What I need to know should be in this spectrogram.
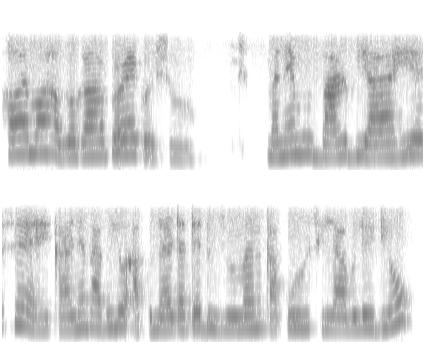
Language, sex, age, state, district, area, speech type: Assamese, female, 18-30, Assam, Nagaon, rural, conversation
